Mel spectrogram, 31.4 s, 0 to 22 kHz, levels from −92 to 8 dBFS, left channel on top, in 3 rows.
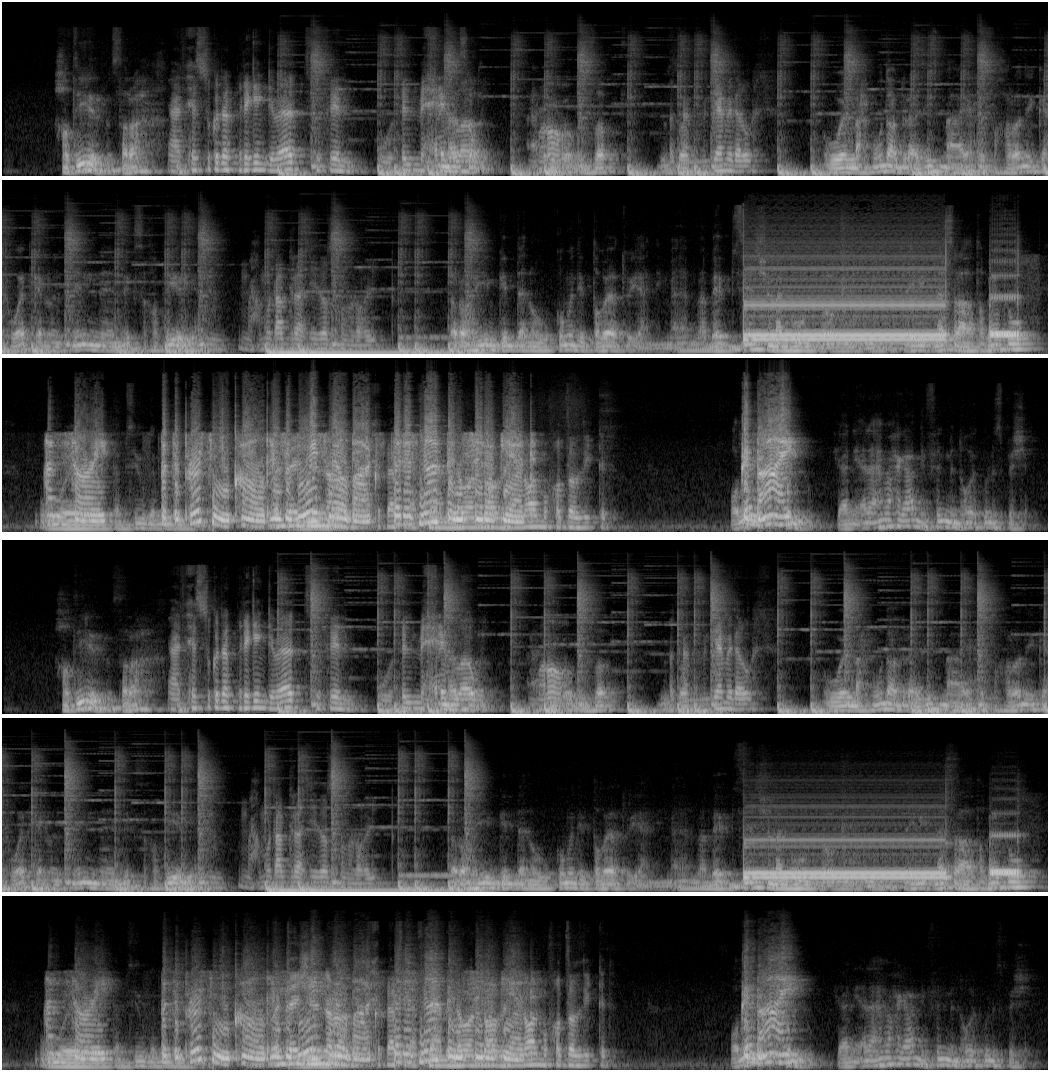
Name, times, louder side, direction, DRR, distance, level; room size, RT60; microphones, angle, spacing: voice 1, 0.5-1.8 4.3-4.8 5.2-6.1 6.5-6.9 8.2-12.5 14.9-20.7 21.3-23.0 23.8-24.2 28.2-31.2, left 1 dB, 85° left, 3.4 m, -29 dB
voice 2, 1.7-4.8 5.3-5.7 6.8-7.6 12.5-14.2 23.4-27.0, right 1 dB, 10° right, 1.3 m, -28 dB
sound 1, 2.7-3.2 3.7-4.5 5.1-5.9 6.2-6.5 6.7-7.2 7.7-8.5 9.1-9.9 10.4-11.2 11.6-11.8 12.1-12.5 13.1-15.3, equal, 40° right, 3.5 m, -30 dB
Telephone, 17.9-20.6 21.3-22.0 22.5-26.2 28.3-28.9, left 2 dB, 55° left, 1.4 m, -21 dB
14.5 x 8.1 x 6.4 m
head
